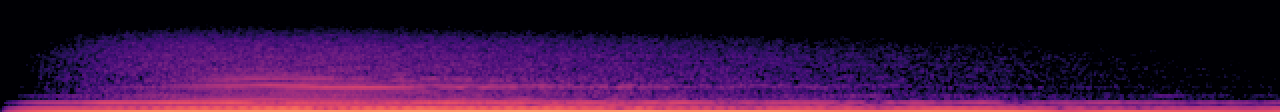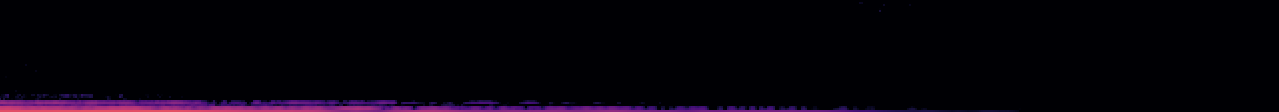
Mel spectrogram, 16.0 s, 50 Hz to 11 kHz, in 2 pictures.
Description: Evolution-C2-mf.wav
